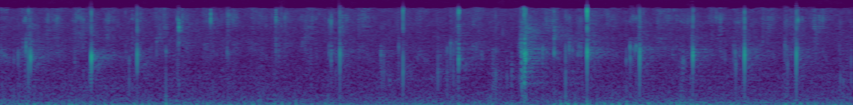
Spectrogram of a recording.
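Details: Cat eating food indoors, close up: quick, crisp crunching clicks from biting and chewing, irregular, several each second, over a steady low room rumble.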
